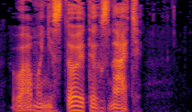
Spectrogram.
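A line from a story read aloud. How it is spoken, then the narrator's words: Grumbling. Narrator (Russian): пробурчала его светлость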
